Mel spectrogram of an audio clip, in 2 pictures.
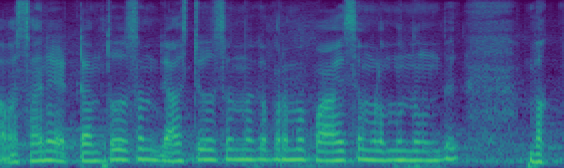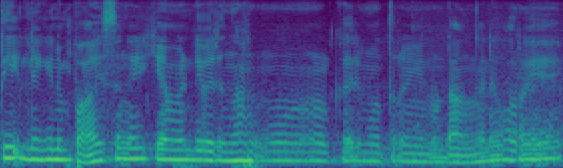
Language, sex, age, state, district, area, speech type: Malayalam, male, 18-30, Kerala, Idukki, rural, spontaneous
